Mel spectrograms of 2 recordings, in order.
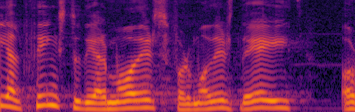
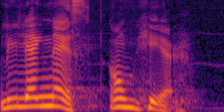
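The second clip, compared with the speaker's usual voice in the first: usual speaking voice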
